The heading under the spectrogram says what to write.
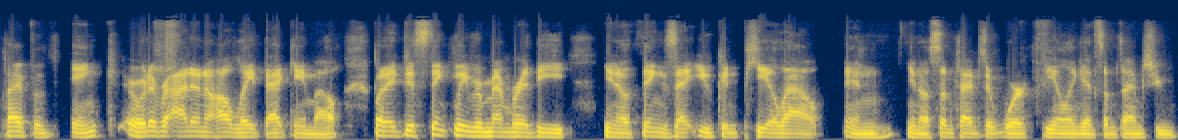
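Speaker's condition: No condition

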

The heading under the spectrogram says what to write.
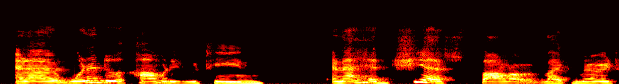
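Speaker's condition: Cerebral palsy; spinal cord and neck surgery, titanium neck limiting looking up, cannot move normally, botox

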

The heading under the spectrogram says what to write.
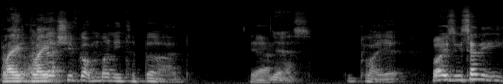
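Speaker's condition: No condition

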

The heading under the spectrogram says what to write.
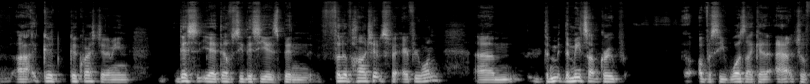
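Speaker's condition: Stutter; speech impediment; disfluent moment noted during this recording; makes recording podcasts difficult, still runs own podcast; repeated sounds, repeated words

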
